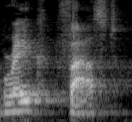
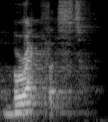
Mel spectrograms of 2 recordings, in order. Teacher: Break with a short eh sound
